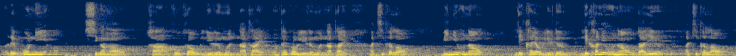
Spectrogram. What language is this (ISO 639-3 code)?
brx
